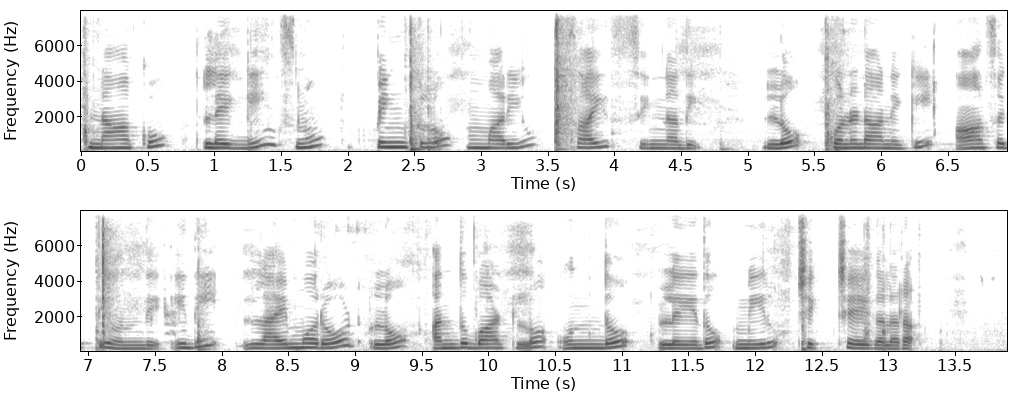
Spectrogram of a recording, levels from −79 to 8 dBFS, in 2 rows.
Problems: none marked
